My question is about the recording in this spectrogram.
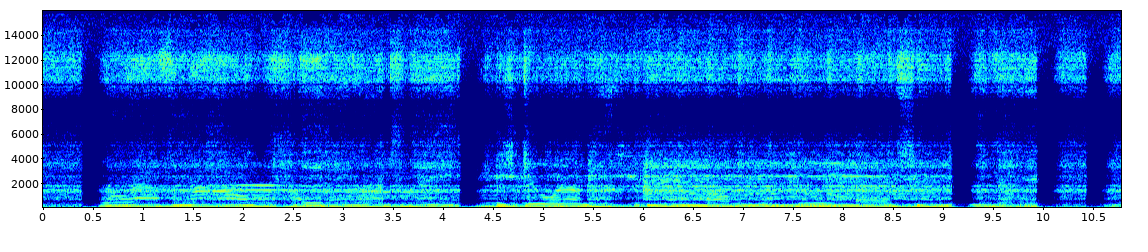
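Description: Car FM radio playing music from broadcast stations, cut by short silent gaps as the tuner steps from one frequency to the next.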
